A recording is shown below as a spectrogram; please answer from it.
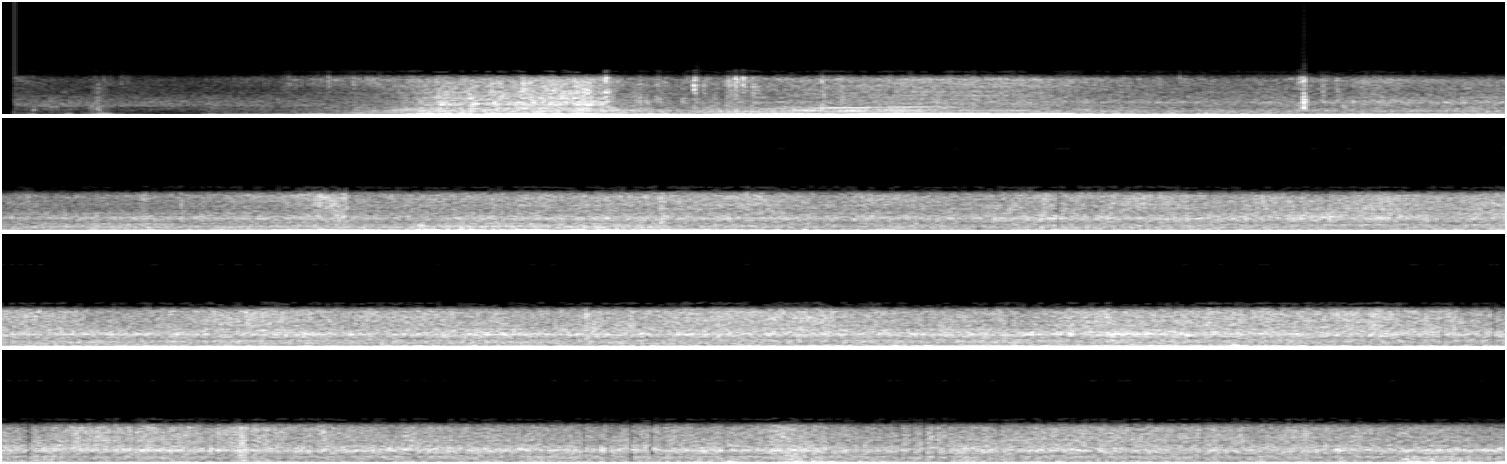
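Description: Car engine and road noise heard from inside the cabin while driving. It starts about two seconds in, the engine note rising and falling as the car picks up speed, then holds a steady note before blending into steady road and tyre noise.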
